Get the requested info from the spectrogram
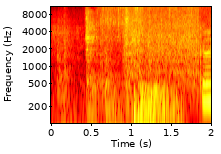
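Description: Shower turned on at the valve: water starts spraying from a handheld shower head about half a second in and runs as a steady hiss, briefly heavier for a moment in the middle.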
